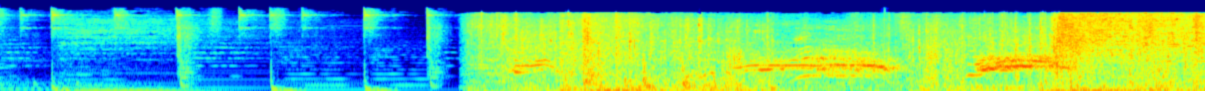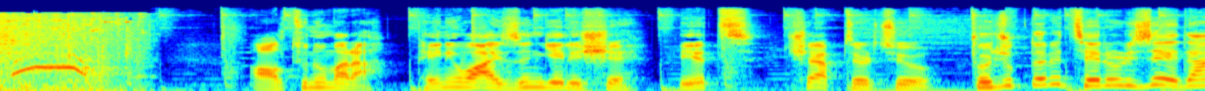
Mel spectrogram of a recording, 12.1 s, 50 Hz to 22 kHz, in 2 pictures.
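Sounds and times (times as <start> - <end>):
window glass shattering: 2.3 - 6.8.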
